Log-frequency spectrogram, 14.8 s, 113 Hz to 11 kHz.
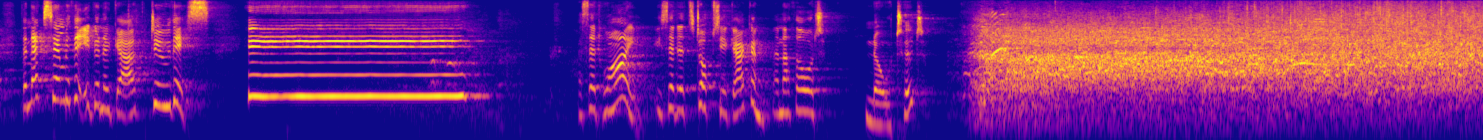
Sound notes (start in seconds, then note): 2.5 high pitched singing; 9.6 laughing; 11.5 audience applauding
